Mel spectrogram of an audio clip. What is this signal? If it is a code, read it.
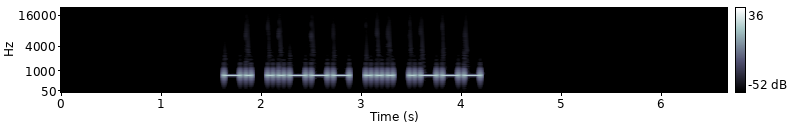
Morse code, heard as a keyed tone, about 22 wpm, 700 Hz. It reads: N2SJ
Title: USA Call Signs - 4 Characters - Repeated 2x - 22wpm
